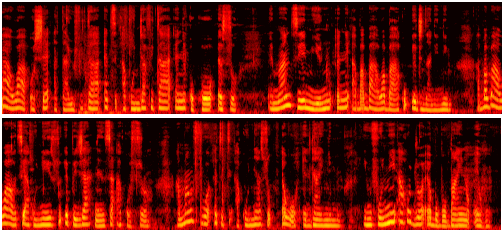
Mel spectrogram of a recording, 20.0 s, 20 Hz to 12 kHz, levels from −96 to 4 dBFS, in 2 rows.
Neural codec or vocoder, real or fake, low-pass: vocoder, 48 kHz, 128 mel bands, Vocos; fake; 10.8 kHz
